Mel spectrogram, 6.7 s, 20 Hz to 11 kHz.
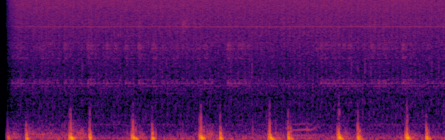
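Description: Low heart sounds at about 60 a minute with uneven spacing between beats; an irregular rhythm.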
